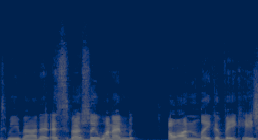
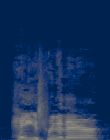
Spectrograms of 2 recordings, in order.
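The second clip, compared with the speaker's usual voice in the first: put-on high, loud breezy teen; casual caller; 11 semitones higher, 10 dB louder than usual. Friend calling the house phone, breezy and loud. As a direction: chirp it like a kid on the phone. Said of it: "my brother's friend would be like".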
